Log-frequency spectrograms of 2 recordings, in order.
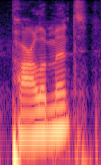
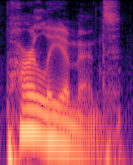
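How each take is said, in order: First: A middle syllable is swallowed. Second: Every syllable is pronounced fully. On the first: This is how the British say it. "they swallow syllables up, like the British say Parliament" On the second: This is how the word is spelled. "if you look at the word, it's Parliament"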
